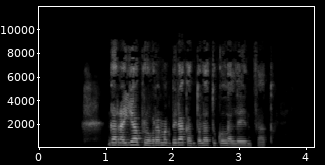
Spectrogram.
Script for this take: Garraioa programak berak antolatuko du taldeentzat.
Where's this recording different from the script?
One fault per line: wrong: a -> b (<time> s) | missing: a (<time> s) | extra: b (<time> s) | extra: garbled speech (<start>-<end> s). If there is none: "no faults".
missing: du (2.8 s)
